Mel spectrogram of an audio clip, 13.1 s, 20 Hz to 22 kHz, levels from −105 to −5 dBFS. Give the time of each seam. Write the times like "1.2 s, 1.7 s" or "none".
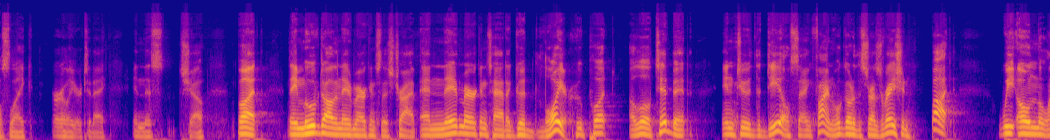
none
